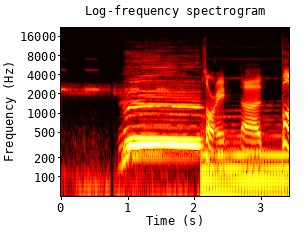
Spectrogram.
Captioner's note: crickets; booing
